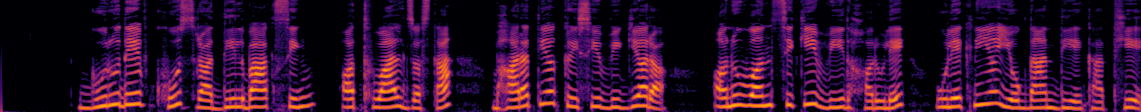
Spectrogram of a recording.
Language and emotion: Nepali, neutral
